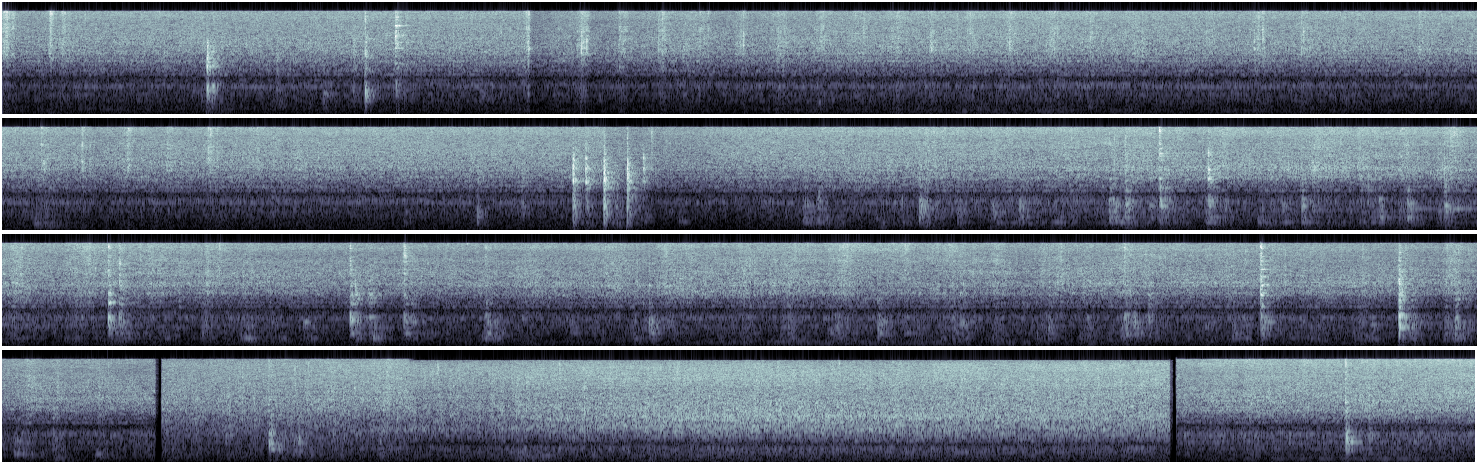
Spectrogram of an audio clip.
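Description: Zucchini and onion slices sizzling in olive oil in a stainless steel frying pan while being stirred with a wooden spoon, with many light clicks and scrapes of the spoon against the pan and a few sharper knocks about ten seconds in. The sizzle grows louder for several seconds near the end.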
